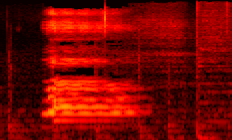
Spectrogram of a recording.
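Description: Background music with a soft, regular beat. About half a second in, a louder plucked-string chord rings for about a second and fades.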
